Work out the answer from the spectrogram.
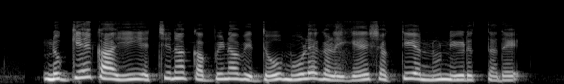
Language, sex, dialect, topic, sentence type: Kannada, female, Mysore Kannada, agriculture, statement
